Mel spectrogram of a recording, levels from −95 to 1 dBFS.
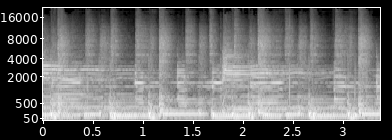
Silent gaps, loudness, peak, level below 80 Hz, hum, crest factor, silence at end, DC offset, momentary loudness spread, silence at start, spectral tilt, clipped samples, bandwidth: none; -11 LUFS; 0 dBFS; -24 dBFS; none; 10 dB; 0 s; under 0.1%; 4 LU; 0 s; -5 dB/octave; 0.3%; 17 kHz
